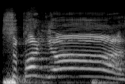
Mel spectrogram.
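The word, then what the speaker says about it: Sophanya: my ex, Sapeh, SOPHY, my name is pronounced Sapanya! Sounds so audibly resembles my name.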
